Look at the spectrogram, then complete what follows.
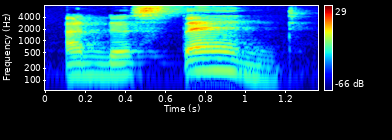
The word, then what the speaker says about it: understand: Còn trong Anh Mỹ là understand. Đấy, hơi thiên về âm E nhá. Understand. Understand. Trọng âm tiết thứ 3 đây.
